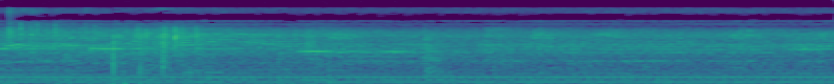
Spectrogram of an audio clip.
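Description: Egg incubator's fan and motor running with a steady low hum. A few light clicks come from handling about half a second to a second in.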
